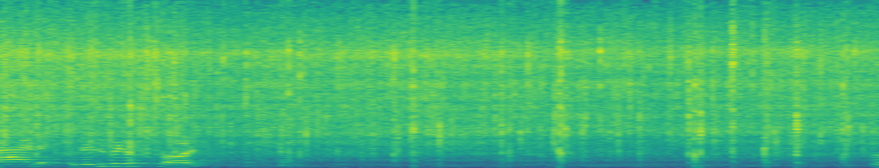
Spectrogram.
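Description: Goat liver sizzles and crackles steadily in a hot pan, loud and close, with stirring scrapes and occasional sharp pops throughout.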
